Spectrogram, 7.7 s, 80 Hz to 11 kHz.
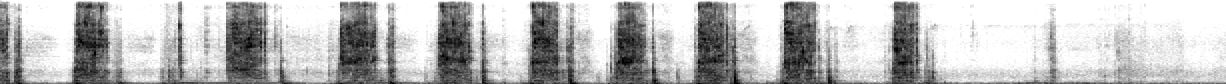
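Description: A socket wrench with a 10mm socket ratchets a bolt in a steady series of about ten crisp, close clicking strokes, heard alone.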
